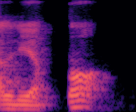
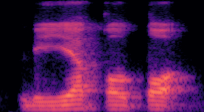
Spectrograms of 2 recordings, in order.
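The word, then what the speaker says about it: ليقطع: Apa al-yaqta? Tidak mungkin ya. Bacanya adalah liyaqta, jadi kasrohkan. Huruf sukunnya itu diganti dengan kasroh menjadi liyaqta.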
